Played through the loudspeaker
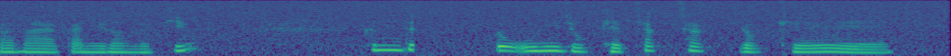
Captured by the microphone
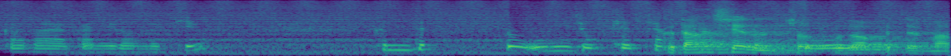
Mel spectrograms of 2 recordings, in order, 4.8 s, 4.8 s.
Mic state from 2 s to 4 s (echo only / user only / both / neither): both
